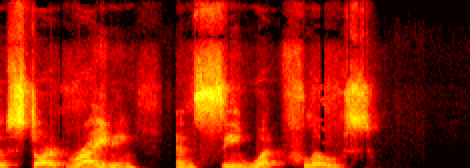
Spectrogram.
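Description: A middle-aged woman speaks slowly and calmly through a microphone, then goes quiet with long pauses.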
